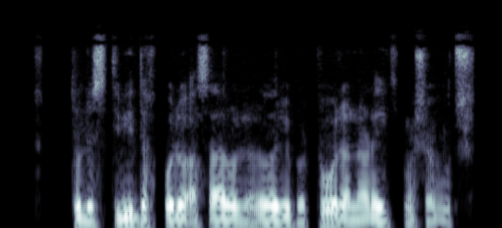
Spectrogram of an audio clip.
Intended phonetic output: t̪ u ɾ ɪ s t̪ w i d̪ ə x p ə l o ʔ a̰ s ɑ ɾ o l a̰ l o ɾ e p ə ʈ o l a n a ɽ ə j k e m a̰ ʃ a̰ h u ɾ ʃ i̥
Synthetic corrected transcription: t̪ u l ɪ s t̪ w i d̪ ə x p ə l o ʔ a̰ s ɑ ɾ o l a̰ l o ɾ e p ə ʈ o l a n a ɽ ə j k e m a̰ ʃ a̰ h u ɾ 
